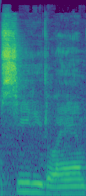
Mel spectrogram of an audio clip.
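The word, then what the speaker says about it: CeeDee Lamb: let's look for some seedy lamb for some value i like how when you say his name it sounds like you're saying cd like who doesn't like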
